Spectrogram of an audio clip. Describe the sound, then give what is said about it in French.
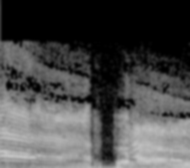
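A baby wails loudly in two long sustained cries, broken by a brief gasping breath in the middle, with no talking. “tiens, on a justement un bébé là. Mignon, hein.”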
